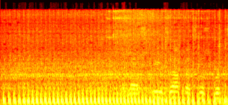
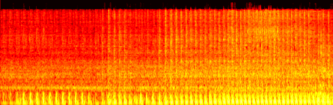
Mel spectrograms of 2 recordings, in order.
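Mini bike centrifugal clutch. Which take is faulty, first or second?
first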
